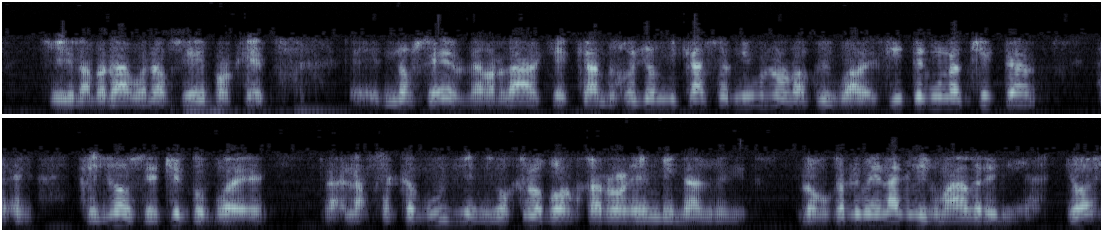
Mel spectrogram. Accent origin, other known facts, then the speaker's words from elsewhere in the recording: Spain; moved away; Soy español como los zorros de Lidia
